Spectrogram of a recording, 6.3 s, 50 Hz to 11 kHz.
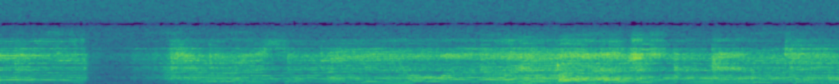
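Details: GE P-975D radio on AM after unplugging a phone charger behind it that caused interference: music plays clean and steady with no hiss, buzz or crackle; reception is normal.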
